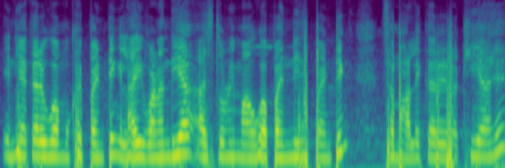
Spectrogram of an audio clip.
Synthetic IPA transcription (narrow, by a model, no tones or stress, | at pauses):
ɪn̤ijəkɐɾeʊɦamũːkʰepɛ̃ːɳʈɪ̃ŋɡlaːiʋɐɽ̃ə̃nd̪iaːɦeʔɐd͡ʑt̪ʊːɽ̃imãʊɦapɐ̃ɦɪ̃ɲ̆d̪id͡ʑipɛ̃ːɳʈɪ̃ŋɡ | sɐ̃mbʱaːlekɐɾeɾɐkʰiaːɦeː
